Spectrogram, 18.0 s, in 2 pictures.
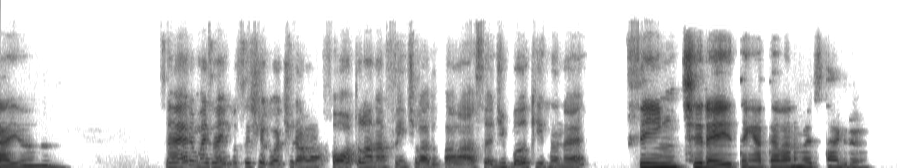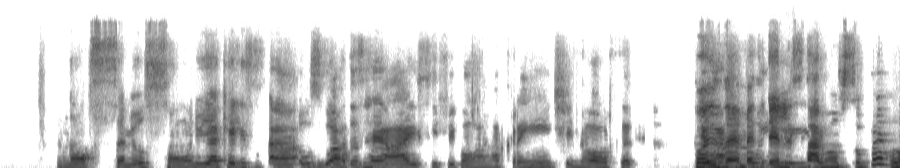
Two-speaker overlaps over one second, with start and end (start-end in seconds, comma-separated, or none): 16.0-17.4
